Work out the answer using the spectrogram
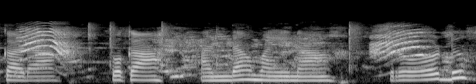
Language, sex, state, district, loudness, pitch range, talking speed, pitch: Telugu, female, Andhra Pradesh, Sri Satya Sai, -13 LUFS, 190-245 Hz, 65 wpm, 205 Hz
